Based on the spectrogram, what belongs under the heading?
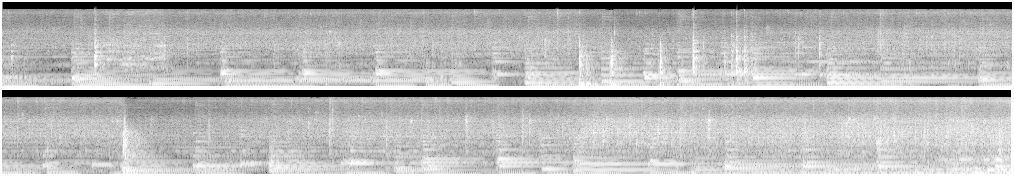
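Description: Chopped garlic and shallots sizzling in hot oil in a wok, with a wooden spatula clicking and scraping against the pan as they are stirred. The sizzle grows louder near the end. Background instrumental music with changing held notes plays throughout.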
